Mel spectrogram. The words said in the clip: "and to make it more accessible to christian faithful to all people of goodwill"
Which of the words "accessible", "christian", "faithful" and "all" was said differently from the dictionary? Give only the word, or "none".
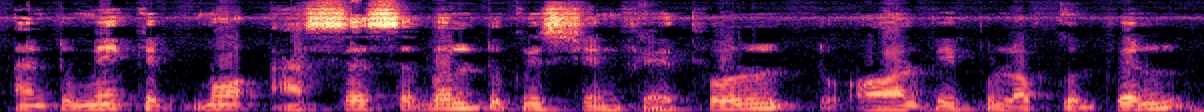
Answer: faithful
